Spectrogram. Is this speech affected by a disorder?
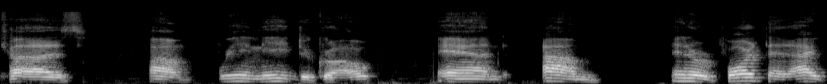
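Yes: ALS; neurodegenerative disease, declining health; voice somewhat compromised by disease, audibly affected.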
